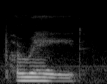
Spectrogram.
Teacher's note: Another one where there are two A's, each with a different sound. So the first one is a schwa, and the second one is a diphthong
